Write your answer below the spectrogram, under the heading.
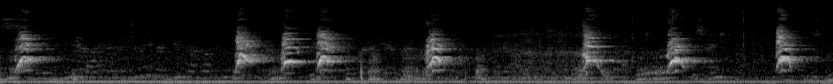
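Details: Chihuahua at playtime, giving sharp high barks singly and in quick pairs, about eight over the stretch with pauses between, over a steady low hum.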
